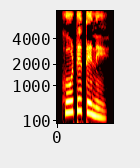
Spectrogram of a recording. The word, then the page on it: ಕೋಟೆತೆನೆ: kannada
